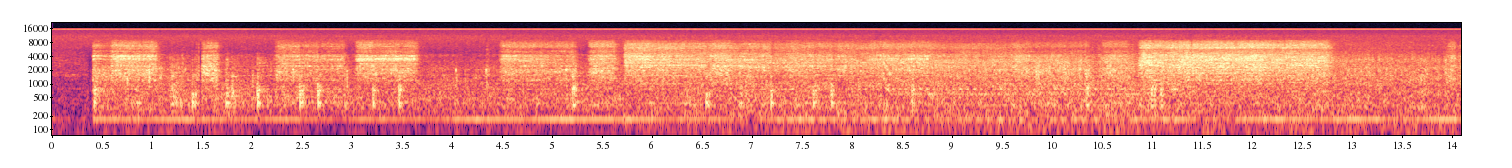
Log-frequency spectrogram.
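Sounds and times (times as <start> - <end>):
wheels rushing on rails: 0.0 - 14.0
wheels knocking over rail joints: 0.4 - 4.4.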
